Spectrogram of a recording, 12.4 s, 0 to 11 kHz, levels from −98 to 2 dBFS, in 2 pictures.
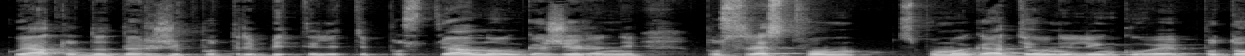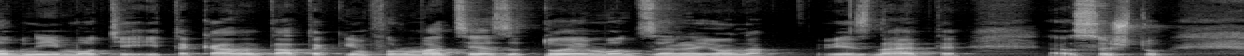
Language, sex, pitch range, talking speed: Bulgarian, male, 125-155 Hz, 110 wpm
